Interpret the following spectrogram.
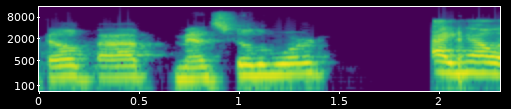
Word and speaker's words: Belle Babb Mansfield: Belle Babb Mansfield Award?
